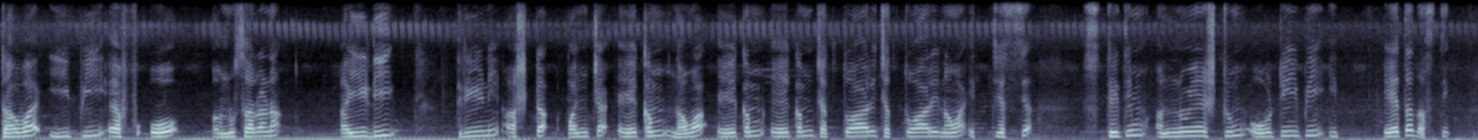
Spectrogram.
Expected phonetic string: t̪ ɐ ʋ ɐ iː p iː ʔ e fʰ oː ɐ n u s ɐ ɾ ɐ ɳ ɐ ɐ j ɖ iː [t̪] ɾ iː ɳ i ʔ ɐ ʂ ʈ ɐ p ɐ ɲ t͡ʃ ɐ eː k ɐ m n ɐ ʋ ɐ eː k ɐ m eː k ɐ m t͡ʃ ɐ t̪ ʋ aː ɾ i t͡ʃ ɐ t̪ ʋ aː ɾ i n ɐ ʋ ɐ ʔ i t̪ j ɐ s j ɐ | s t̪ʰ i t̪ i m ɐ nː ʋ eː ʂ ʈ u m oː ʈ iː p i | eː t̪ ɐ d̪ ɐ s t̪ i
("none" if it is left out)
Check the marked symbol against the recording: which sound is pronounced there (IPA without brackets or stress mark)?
t̪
